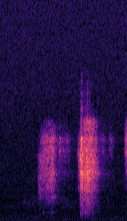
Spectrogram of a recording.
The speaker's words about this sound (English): I got a little sniffle.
